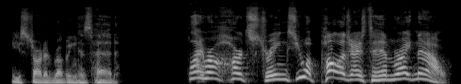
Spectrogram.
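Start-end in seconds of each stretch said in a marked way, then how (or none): 1.9-4.5 high, stern scolding order; commanding. A narrator's reading. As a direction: order her to say sorry. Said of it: "Twilight commanded".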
